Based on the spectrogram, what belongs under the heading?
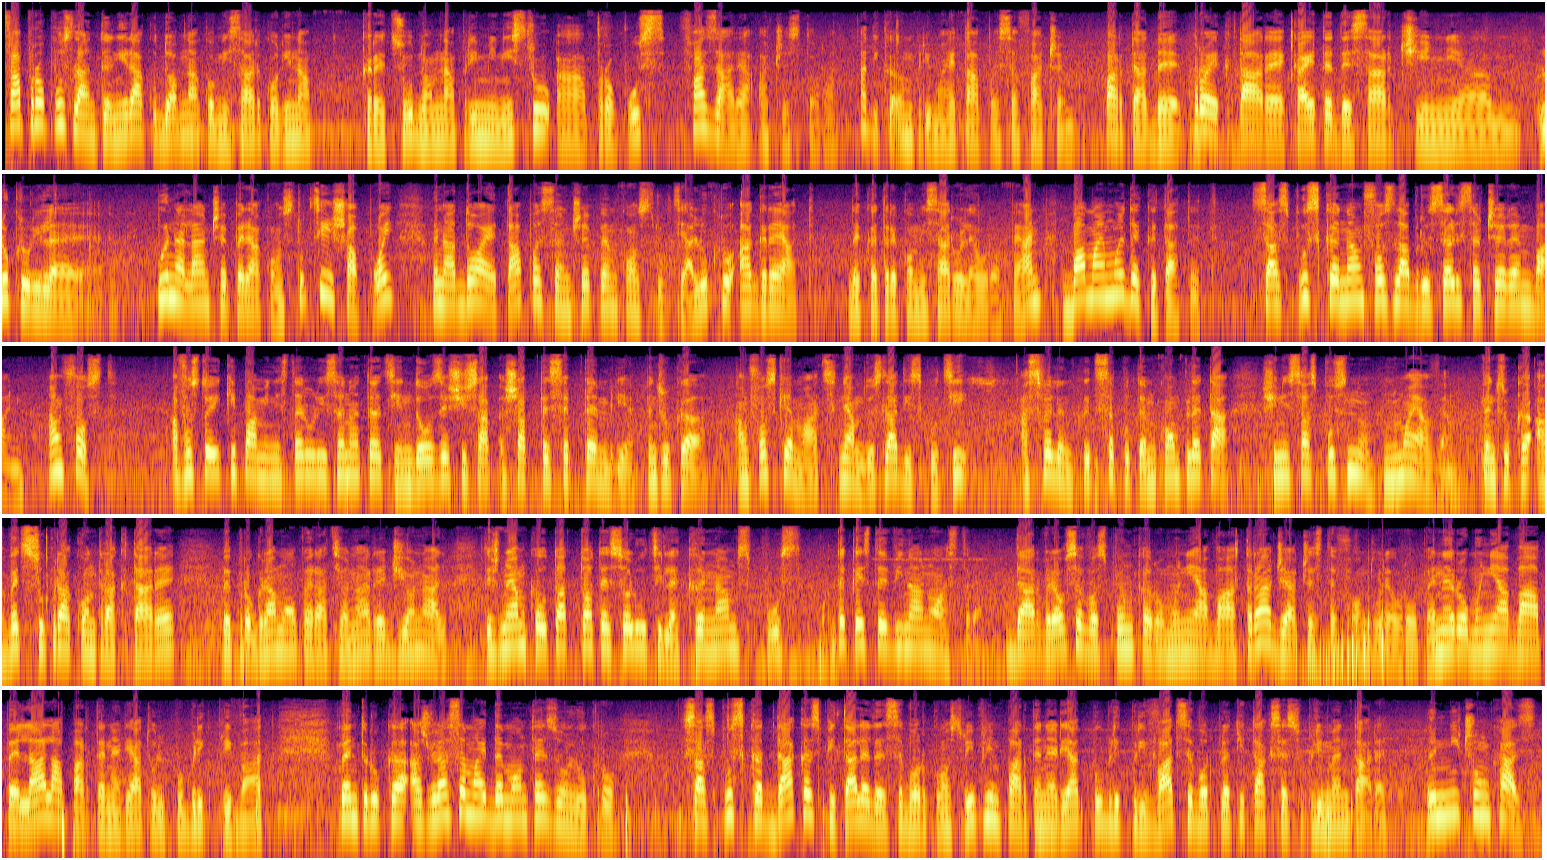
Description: Ministrul sănătății Sorina Pintea a mai declarat că a avut discuții, la Bruxelles, în vederea suplimentării fondurilor europene pentru spitale, dar răspunsul a fost unul negativ:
